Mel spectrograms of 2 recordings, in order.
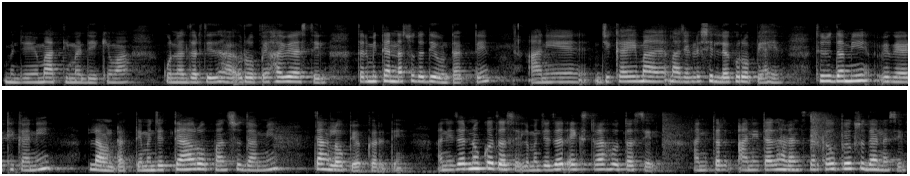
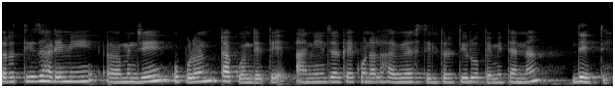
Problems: constant background noise, continuous background conversations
